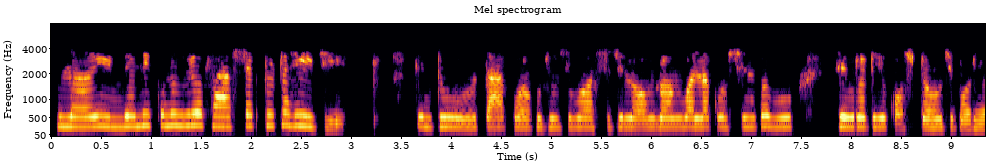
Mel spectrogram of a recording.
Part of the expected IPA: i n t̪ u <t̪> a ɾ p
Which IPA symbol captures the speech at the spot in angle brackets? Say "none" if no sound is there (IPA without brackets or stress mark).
t̪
